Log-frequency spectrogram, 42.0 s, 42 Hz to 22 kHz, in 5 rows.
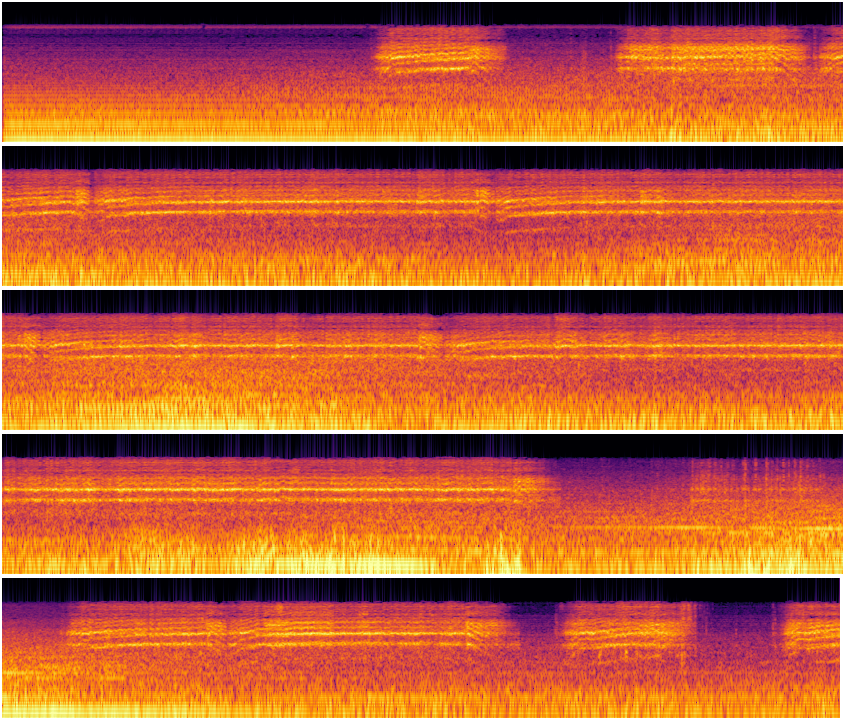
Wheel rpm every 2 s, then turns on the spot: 0, 20, 50, 110, 120, 160, 150, 160, 140, 160, 140, 160, 160, 160, 160, 40, 10, 110, 150, 60, 50.
32-34 40-42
